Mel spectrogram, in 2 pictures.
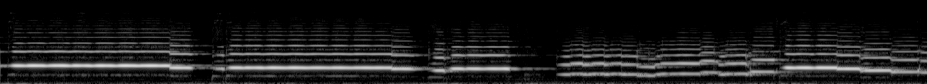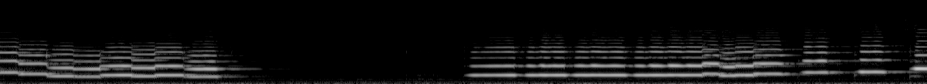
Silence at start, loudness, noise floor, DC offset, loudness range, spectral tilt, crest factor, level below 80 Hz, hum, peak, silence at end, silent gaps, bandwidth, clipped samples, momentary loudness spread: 0 s; -20 LUFS; -61 dBFS; under 0.1%; 16 LU; -2.5 dB/octave; 12 dB; -60 dBFS; none; -8 dBFS; 0 s; none; 8.4 kHz; under 0.1%; 15 LU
